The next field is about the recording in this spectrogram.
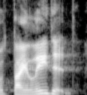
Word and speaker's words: dilated: 那这个字要注意的是呢，它前面的 di 的部分 di 它是发长音，所以这个字念作 dilated。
